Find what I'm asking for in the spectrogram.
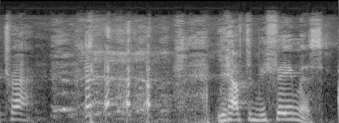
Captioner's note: laughter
